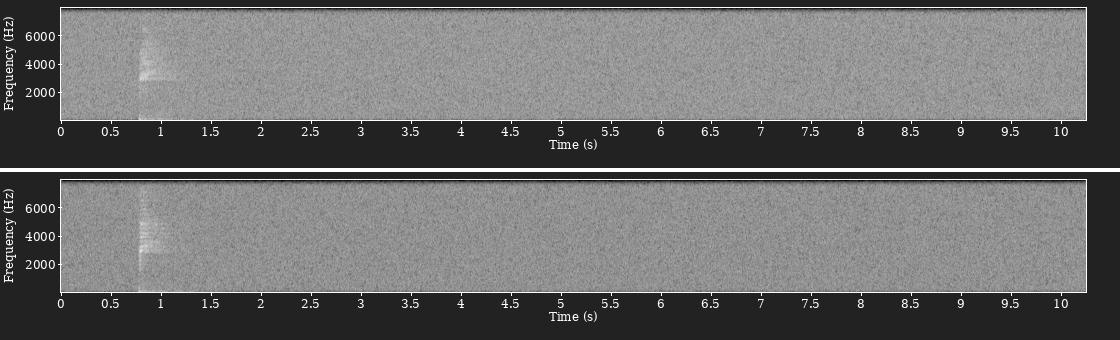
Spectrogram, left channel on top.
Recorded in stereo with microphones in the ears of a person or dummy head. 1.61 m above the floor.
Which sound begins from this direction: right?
Whispering, at 0.8 s.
